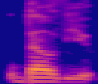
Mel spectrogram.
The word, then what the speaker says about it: Bellevue: Bellevue, Nebraska.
